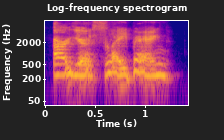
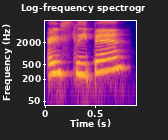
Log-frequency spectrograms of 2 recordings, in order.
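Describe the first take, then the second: First: Loud, slow, put-on goofy voice; playful, drawn-out, louder nudge to the baby; silly baby-talk voice. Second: Louder, higher, rising at "sleeping". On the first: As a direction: stretch it out in a daft voice for the baby. Repeats it sillily to the baby. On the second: Real, not acted. Asking her unborn baby.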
